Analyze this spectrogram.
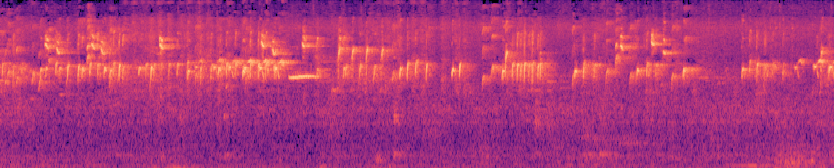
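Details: Long stretch of European goldfinch song, lively tinkling chirps and rolling twitters delivered in rapid phrases with short gaps, staying high and bright.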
